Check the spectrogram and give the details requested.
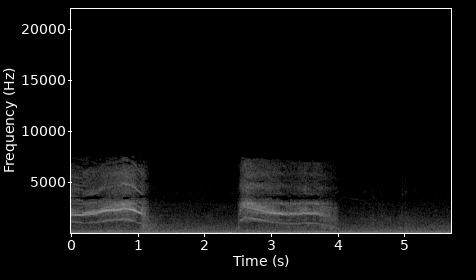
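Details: White stork at a nest on Alcalá de Henares town hall tower, Spain, at dusk as the male feeds two chicks before migration: two drawn-out, nasal, cat-like mewing calls about a second apart over low rumble.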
